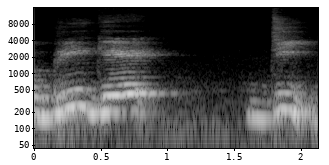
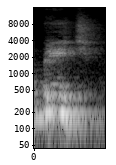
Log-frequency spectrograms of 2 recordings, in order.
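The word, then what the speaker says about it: bridge: यहाँ पर देखें तो इसको हम अगर पढ़ते हैं डी को मिलाकर तो ब्रिगेडी, ब्रिगेडी हो जाता है। यानी कि अगर इसको डी को अगर साइलेंट कर दिया जाए तो ब्रिज।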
